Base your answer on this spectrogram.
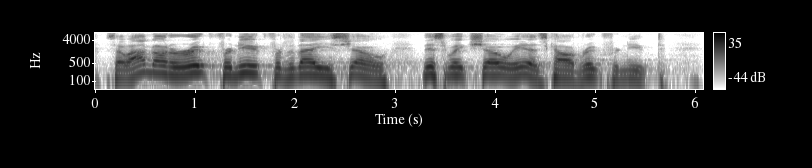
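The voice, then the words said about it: Mississippi Southern accent. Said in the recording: “my Mississippi accent”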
